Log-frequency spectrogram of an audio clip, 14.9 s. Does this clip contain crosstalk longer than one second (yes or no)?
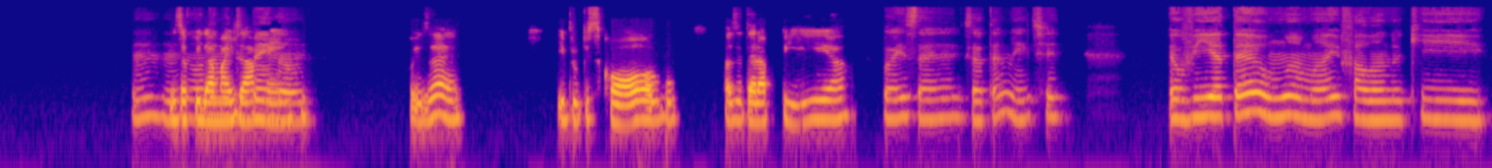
yes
